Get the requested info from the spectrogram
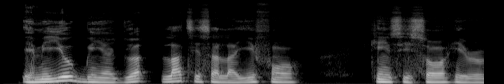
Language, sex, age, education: Yoruba, male, 15-29, tertiary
